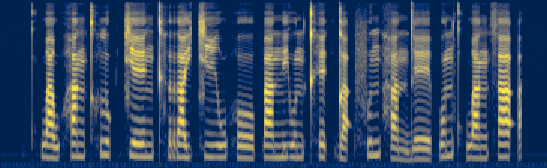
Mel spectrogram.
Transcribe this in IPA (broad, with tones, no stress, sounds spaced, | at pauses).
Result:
kʰ w a˩˦ w h a˧ ŋ kʰ l u˦˥ k̚ t͡ɕ eː˧ ŋ kʰ r a˧ j t͡ɕ iː˦˥ w h oː˧ p a˦˥ n j u˧ n kʰ e˦˥ k̚ d a˨˩ ʔ f ɯ˥˩ ŋ h a˨˩ n d eː˨˩ p o˥˩ n kʰ w a˦˥ ŋ s a˥˩ ʔ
